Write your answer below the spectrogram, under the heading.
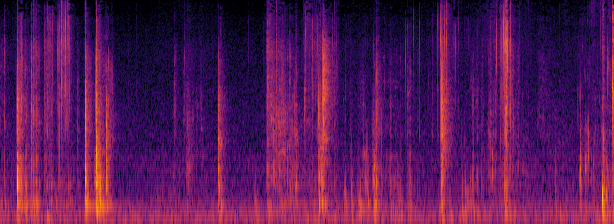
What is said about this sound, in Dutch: En voordat ik dat ga doen, neem ik nog een slok van mijn water.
